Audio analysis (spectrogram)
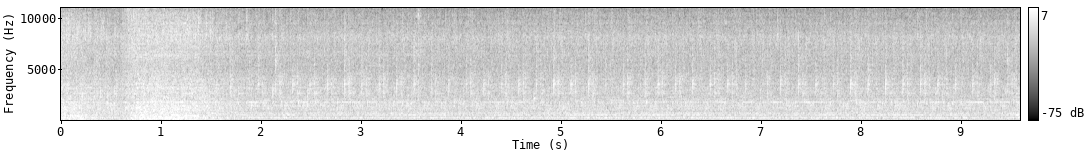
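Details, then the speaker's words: Suzuki Katana with unstable idle rpm, after replacing old spark plug wires with new ones: even, steady idle with light regular ticking, no rpm dips and no exhaust popping; normal idle, plug wires confirmed as the cause. "teman-teman, RPM-nya sangat stabil ya, tidak ada turun-turunnya sedikit, tidak ada jeda-jeda turunnya seperti yang sebelumnya. Sangat stabil."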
